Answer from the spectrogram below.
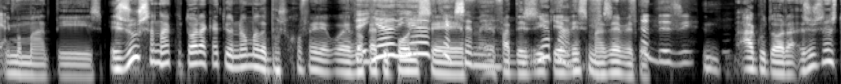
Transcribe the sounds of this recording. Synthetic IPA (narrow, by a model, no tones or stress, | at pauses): imɐmɐt̪iszusɐnɐkut̪o̞ɾɐkɐt̪io̞no̞mɐt̪ɐposexo̞fe̞ɾieɣo̞e̞ðokɐiolisefɐnd̪eziceðesimɐze̞ve̞t̪ed̪ | ɐkut̪o̞ɾɐzusɐns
